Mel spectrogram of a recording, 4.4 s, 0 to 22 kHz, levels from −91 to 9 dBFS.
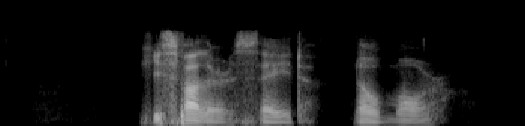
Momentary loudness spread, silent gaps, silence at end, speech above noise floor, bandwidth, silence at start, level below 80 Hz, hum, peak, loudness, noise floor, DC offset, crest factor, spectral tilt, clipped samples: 19 LU; none; 0.75 s; over 62 dB; 8.4 kHz; 1.2 s; -62 dBFS; none; -2 dBFS; -28 LUFS; under -90 dBFS; under 0.1%; 28 dB; -4 dB/octave; under 0.1%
